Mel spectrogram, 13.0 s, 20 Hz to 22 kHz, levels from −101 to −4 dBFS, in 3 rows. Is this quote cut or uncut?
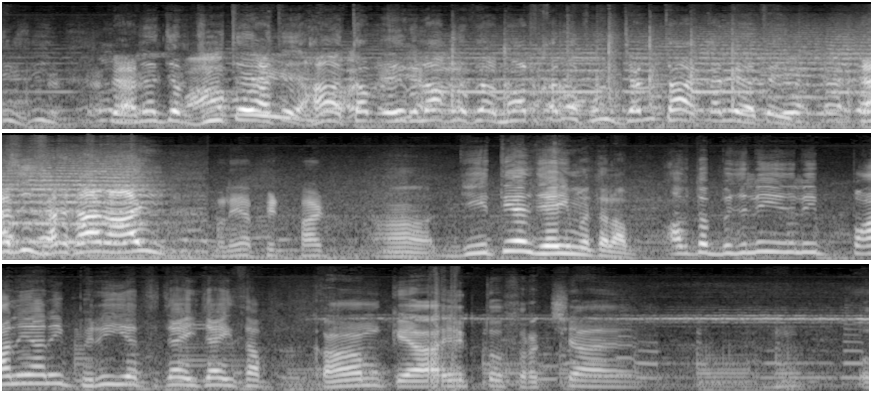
cut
